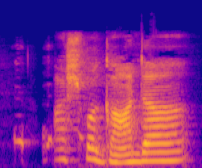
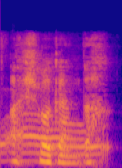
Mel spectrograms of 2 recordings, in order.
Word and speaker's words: ashwagandha: one who's being corrected like ashwag gandha and Himalayas it's Himalayas and it's ashwagandha I feel like every time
